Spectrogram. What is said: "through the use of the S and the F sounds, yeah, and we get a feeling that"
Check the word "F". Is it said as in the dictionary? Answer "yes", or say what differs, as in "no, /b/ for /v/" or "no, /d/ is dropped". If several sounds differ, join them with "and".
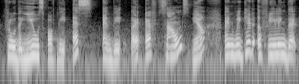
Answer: yes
